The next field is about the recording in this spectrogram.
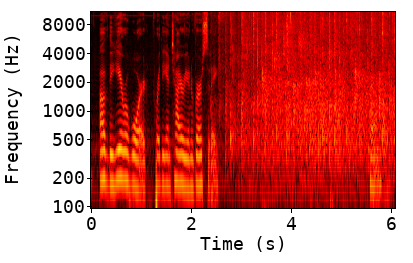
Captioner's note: audience applauds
